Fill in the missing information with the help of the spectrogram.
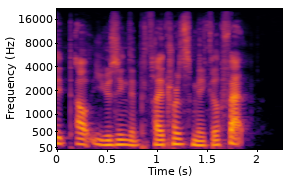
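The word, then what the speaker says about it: Maker pHAT: I mainly tested it out using the Cytron's Maker FAT. And yes, that is actually how you pronounce that thing.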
